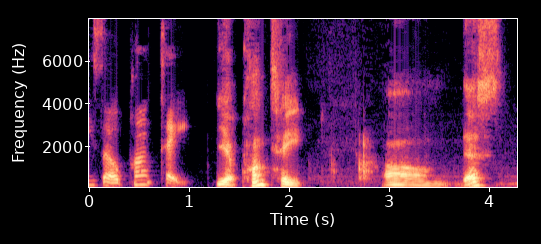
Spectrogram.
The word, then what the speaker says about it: punctate: Well, I don't know if I'm saying it right, but it's spelled P-U-N-C-T-A-T-E, so punctate.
